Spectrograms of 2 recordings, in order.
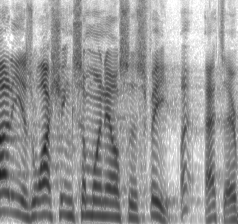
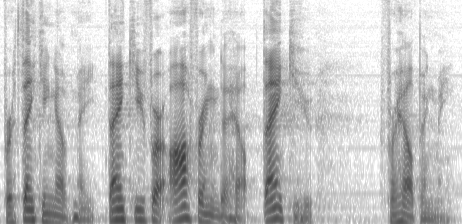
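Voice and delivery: much softer, lower "Thank you", gentle and grateful; humble gratitude; 7 semitones lower, 10 dB quieter than usual. Retold or imitated. Humility speaking to a helper, soft grateful thanks. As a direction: receive the help gently. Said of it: "Humility says".

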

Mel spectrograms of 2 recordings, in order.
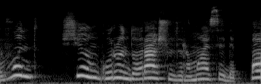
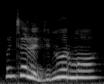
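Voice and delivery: ordinary delivery, nothing marked

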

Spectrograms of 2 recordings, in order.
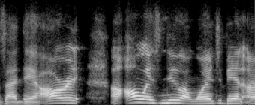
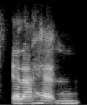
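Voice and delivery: normal talking voice

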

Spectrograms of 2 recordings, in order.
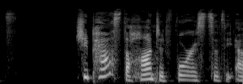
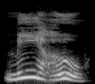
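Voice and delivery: dragon voice; 7 dB louder than usual. A narrator's reading. Dragon questions.

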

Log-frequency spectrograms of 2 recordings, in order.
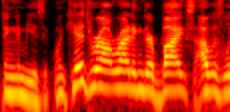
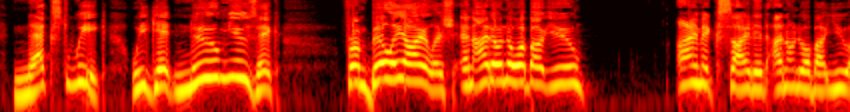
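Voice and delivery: excited; 5 semitones higher, 5 dB louder than usual. Real, not acted. Excited announcement.

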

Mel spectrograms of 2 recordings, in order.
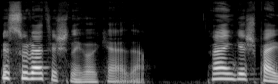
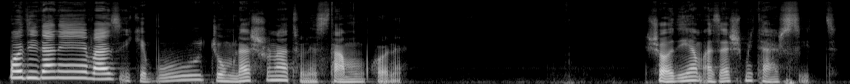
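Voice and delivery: ordinary delivery, nothing marked

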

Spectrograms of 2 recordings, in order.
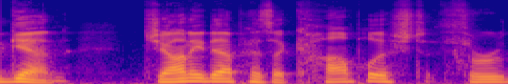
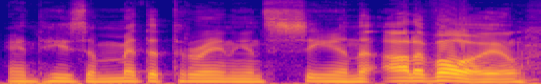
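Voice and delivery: hammed-up Italian accent, louder; mock Italian; 4 semitones higher, 8 dB louder than usual. Hosts riffing on Godfather, mock Italian accent. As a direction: play a swaggering Italian godfather type.

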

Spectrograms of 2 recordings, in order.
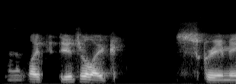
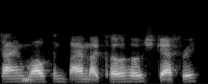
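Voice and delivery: normal talking voice

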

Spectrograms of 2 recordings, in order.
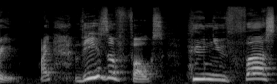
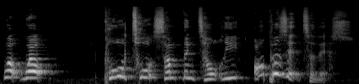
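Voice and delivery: mock objector; 12 semitones higher, 4 dB louder than usual. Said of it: "you'll say".

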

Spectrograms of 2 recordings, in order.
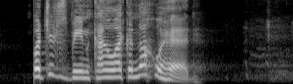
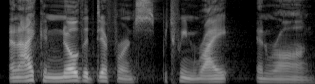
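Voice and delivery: soft, low, intimate prayer; hushed heartfelt prayer to God; quiet prayer; 7 semitones lower, 9 dB quieter than usual. Acted. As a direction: pray it softly, as if alone with God. Prays Solomon's request himself.

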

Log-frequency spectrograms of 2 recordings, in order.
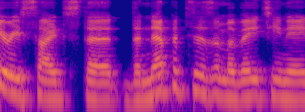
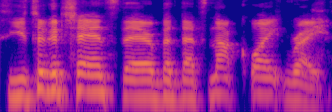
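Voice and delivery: usual speaking voice

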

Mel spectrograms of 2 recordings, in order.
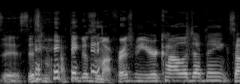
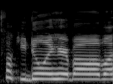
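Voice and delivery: high, rattled-off mock tirade; angry; 11 semitones higher, 3 dB louder than usual. Boyfriend questioning his girl at the table, angry. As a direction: imitate a heated boyfriend. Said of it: "his anger was not at me".

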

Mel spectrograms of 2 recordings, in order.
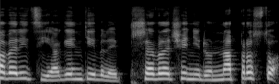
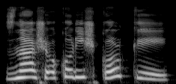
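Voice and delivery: put-on higher-pitched little-boy plea; coaxing, raised-pitch request; pleading; 7 semitones higher, slower than usual. A narrator's reading. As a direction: beg like a small child, voice lifted. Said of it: "zaprosil Jeroným".

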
